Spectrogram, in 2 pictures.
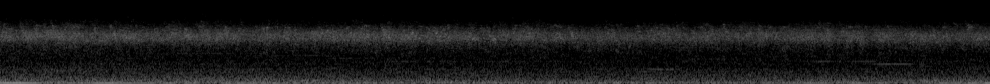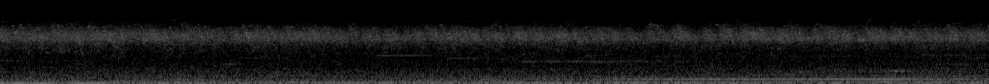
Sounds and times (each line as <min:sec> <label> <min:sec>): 0:00.0 Birdsong 0:19.7
0:12.6 Traffic Sound 0:19.7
